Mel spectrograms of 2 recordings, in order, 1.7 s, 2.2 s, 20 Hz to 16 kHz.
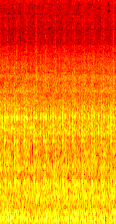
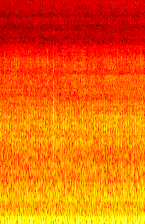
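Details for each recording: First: Mercedes-Benz CLS W218 diesel at idle with a hard, dense knock on every firing that follows revs even with light throttle, oil level and condition fine; engine knock traced to loose oil pump bolts. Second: Mercedes-Benz CLS W218 after repair of engine knock, after a long test drive at operating temperature; steady, smooth idle with no knocking, engine normal.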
